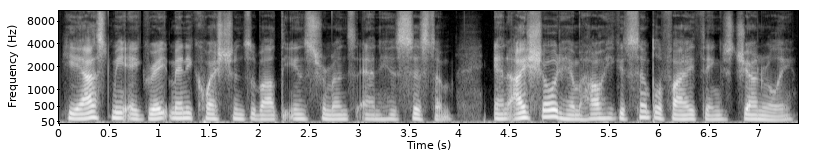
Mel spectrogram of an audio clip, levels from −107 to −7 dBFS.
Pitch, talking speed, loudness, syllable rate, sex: 135 Hz, 185 wpm, -20 LUFS, 5.2 syllables/s, male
